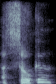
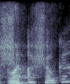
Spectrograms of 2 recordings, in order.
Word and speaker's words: Ahsoka: Ahsoka? That's hot. Ashoka?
